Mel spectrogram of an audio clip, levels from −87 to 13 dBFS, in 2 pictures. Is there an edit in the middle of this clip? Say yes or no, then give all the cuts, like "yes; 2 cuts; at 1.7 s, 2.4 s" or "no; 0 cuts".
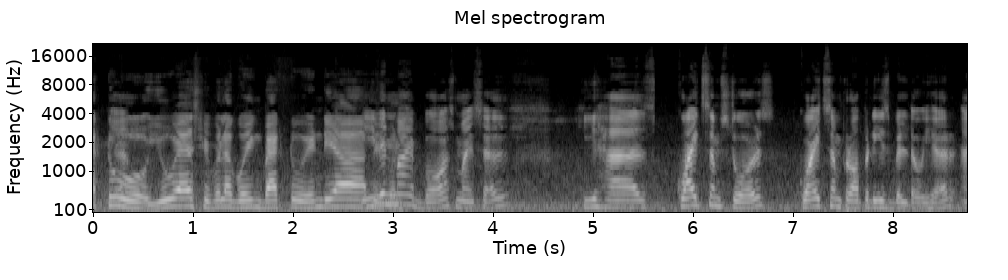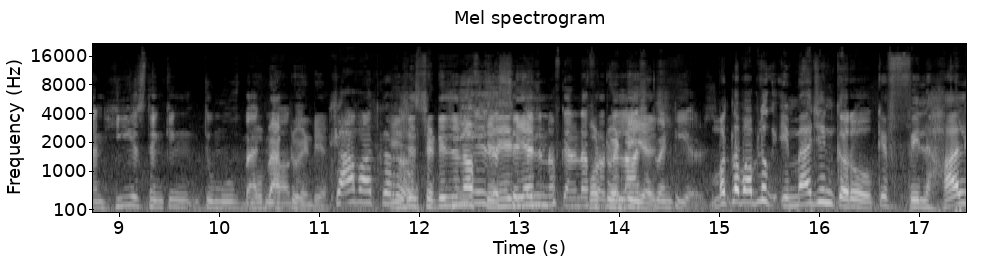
no; 0 cuts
